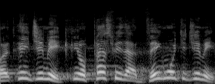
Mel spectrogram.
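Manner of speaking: put-on Irish or Scottish accent. Describing a family joke at home, calling someone Jimmy in a put-on Irish-Scottish accent. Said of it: "went back and forth between Irish and Scottish".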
